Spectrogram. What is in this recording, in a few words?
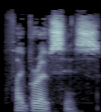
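"fibrosis", English, British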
